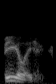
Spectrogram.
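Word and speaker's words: Biehle: Now, you mentioned Beale as well, B-I-E-H-L-E, a little town there in southeast Missouri. – And I'm sure some people wouldn't pronounce it that way, but we grew up, it's Beale.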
